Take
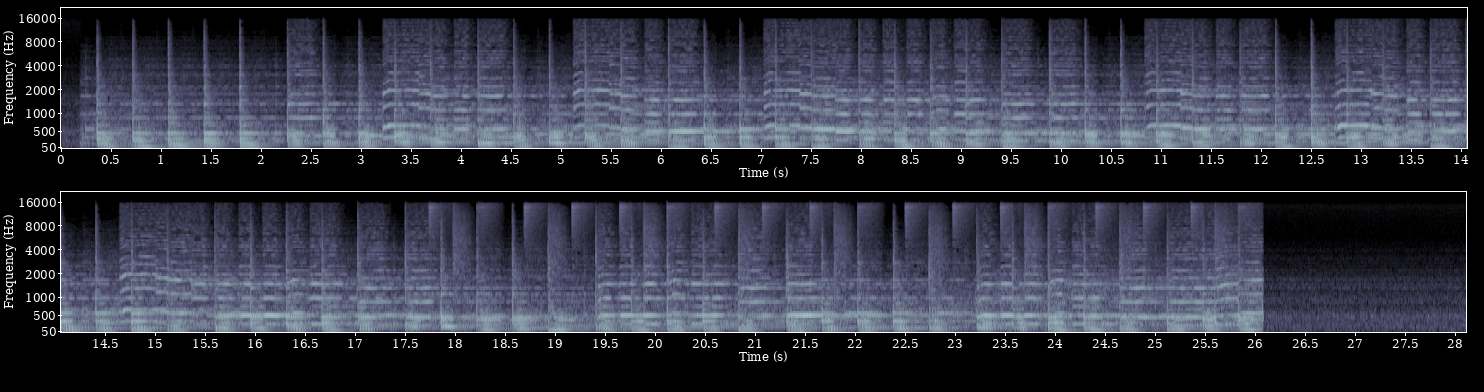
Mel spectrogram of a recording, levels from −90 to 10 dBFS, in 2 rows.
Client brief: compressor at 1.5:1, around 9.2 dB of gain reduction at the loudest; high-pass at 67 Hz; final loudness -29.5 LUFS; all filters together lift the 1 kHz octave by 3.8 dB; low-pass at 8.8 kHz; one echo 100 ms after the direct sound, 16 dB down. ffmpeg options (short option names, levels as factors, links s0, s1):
-af "highpass=67,lowpass=8800,equalizer=f=1000:t=o:g=4.5,acompressor=threshold=0.00501:ratio=1.5,aecho=1:1:100:0.158,volume=1.78"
